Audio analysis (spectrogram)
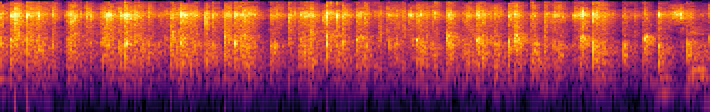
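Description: A church congregation applauds in acclamation to Jesus during a night service of deliverance and prophecy, a dense, steady wash of many hands clapping that fills the room with sharp broadband claps and a loud, even crowd texture.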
